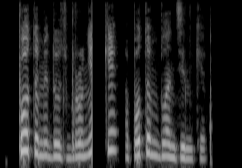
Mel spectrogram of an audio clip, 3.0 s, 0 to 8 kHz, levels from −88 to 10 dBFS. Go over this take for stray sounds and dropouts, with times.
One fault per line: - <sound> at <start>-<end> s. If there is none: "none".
- dropout at 1.1-1.3 s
